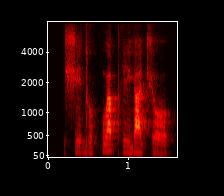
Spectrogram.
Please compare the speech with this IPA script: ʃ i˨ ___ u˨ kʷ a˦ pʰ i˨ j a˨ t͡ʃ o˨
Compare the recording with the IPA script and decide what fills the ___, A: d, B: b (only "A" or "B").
A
